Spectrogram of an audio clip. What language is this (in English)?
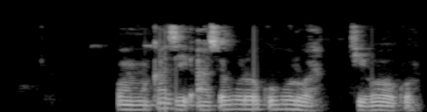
Ganda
